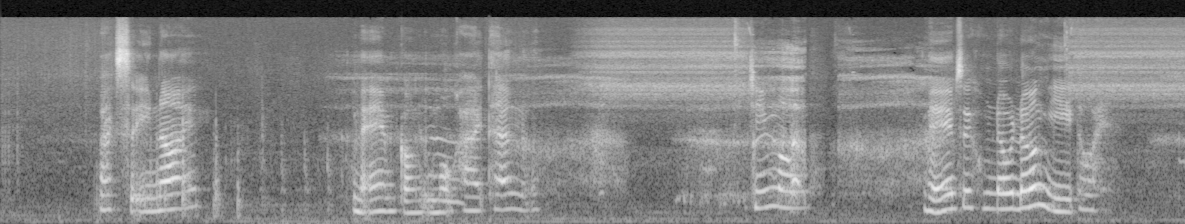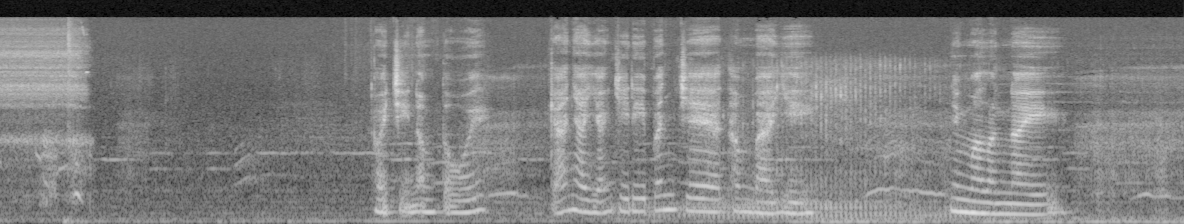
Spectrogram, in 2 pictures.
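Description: A young woman speaks softly and calmly nearby.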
